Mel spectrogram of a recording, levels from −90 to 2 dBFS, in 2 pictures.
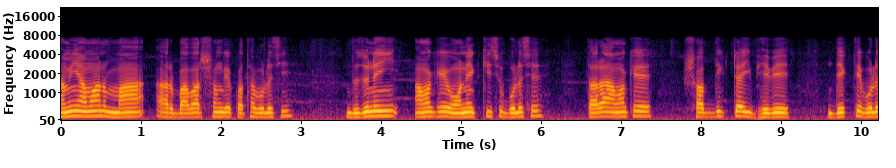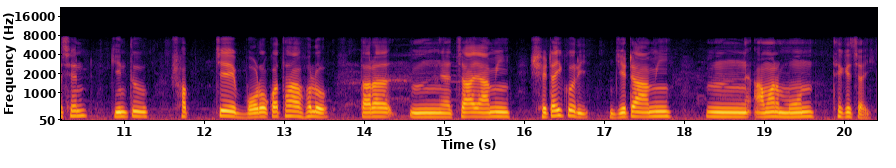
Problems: constant background noise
